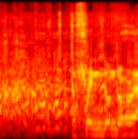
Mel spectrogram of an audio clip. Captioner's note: guests laughing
